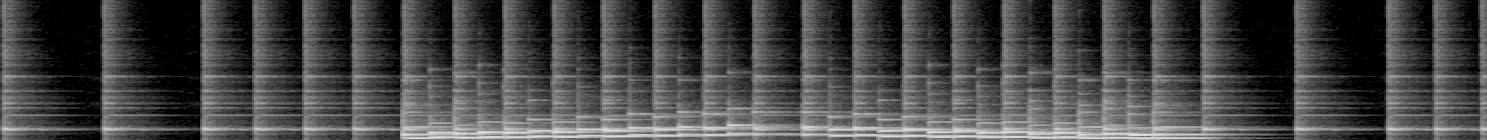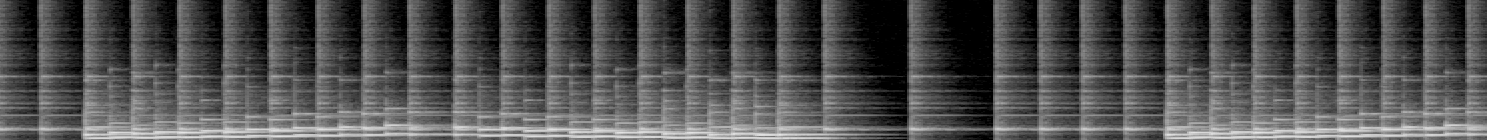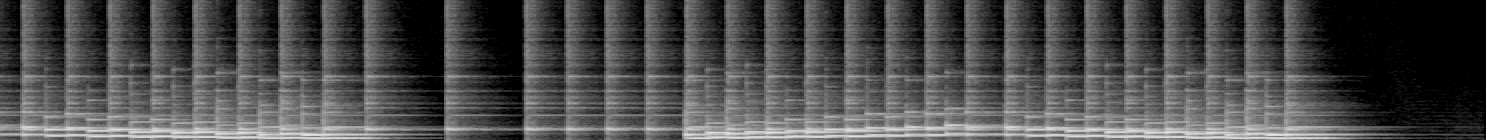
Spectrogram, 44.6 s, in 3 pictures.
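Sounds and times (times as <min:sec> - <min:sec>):
A-flat thirds: 0:04.0 - 0:12.4, 0:15.8 - 0:23.5, 0:26.6 - 0:33.8, 0:36.6 - 0:43.3.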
